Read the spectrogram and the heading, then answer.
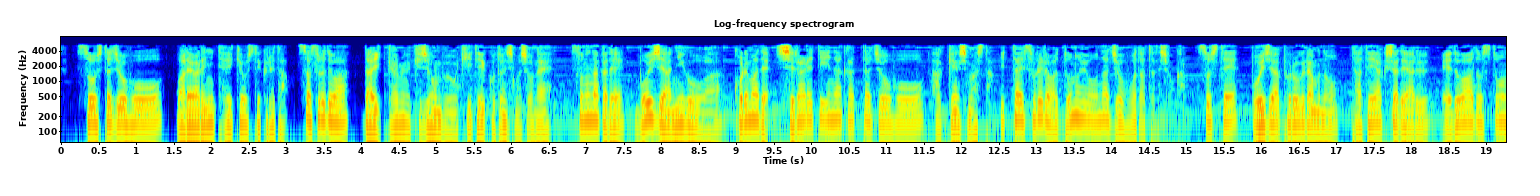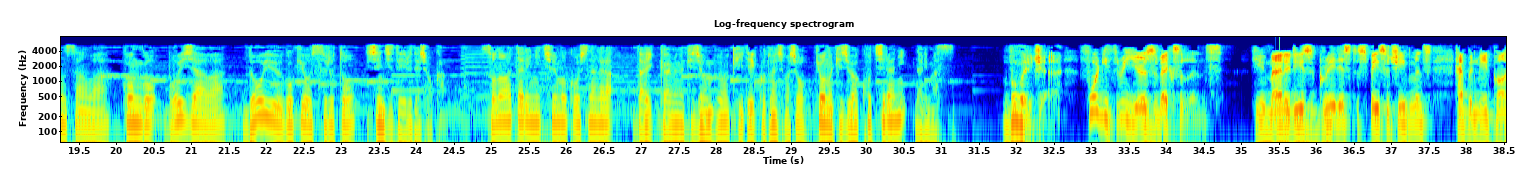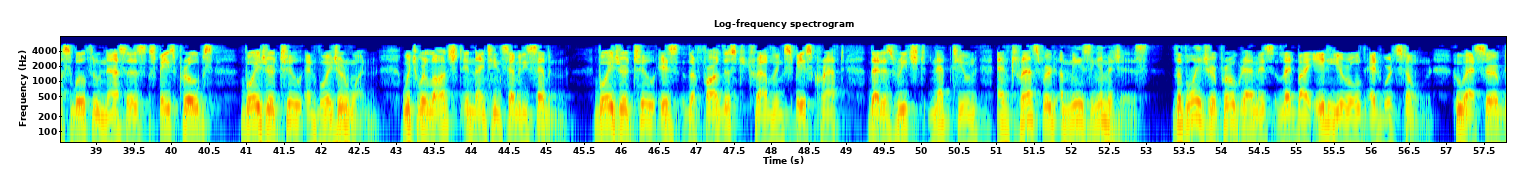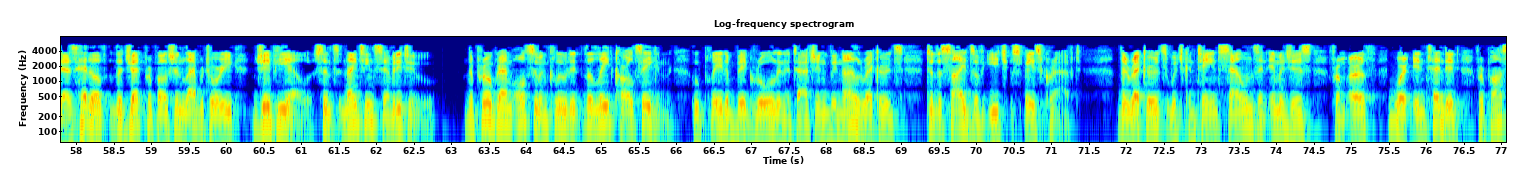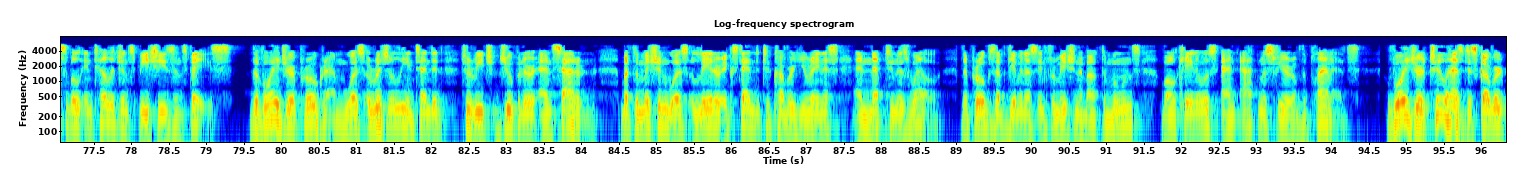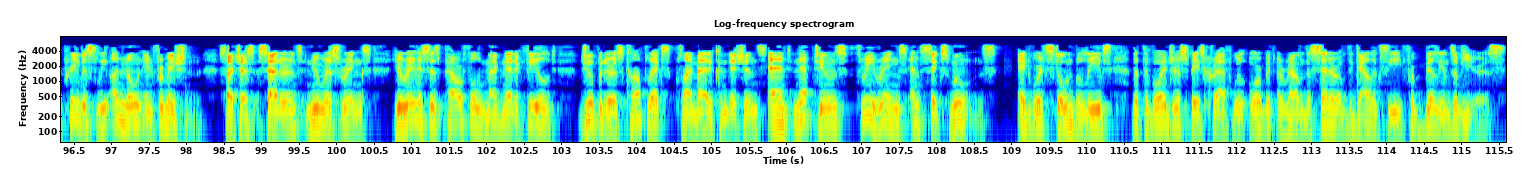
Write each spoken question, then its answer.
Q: その中で、Voyager 2号は、これまで知られていなかった情報を発見しました。一体それらはどのような情報だったでしょうか。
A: Voyager 2 has discovered previously unknown information such as Saturn's numerous rings, Uranus's powerful magnetic fieldJupiter's complex climatic conditions and Neptune's three rings and six moons.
